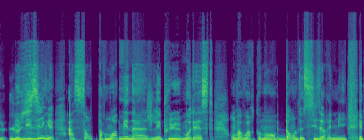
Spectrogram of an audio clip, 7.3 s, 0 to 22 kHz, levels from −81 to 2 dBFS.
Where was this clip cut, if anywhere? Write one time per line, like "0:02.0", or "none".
0:01.9
0:02.4
0:05.5
0:06.0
